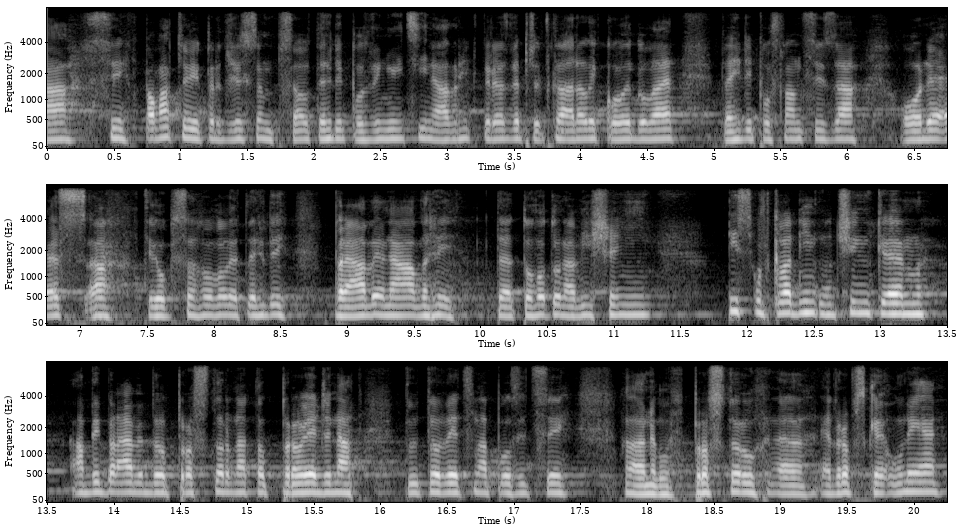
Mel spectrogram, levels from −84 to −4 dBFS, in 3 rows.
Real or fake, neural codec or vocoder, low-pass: fake; codec, 44.1 kHz, 2.6 kbps, SNAC; 7.2 kHz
